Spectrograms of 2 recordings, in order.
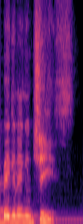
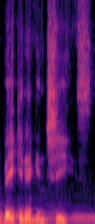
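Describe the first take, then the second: First: The phrase is said quickly and run together. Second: The phrase is said slowly and drawn out. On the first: The speaker calls it right. "You got to be like" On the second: The speaker calls it wrong. "you can't say it slowly like that"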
